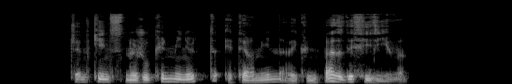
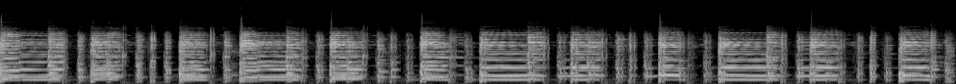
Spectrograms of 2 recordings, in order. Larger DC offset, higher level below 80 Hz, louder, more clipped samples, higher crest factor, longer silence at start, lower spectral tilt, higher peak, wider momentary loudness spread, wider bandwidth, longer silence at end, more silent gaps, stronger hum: neither; about the same, -62 dBFS vs -60 dBFS; second, -27 LUFS vs -18 LUFS; neither; about the same, 22 dB vs 18 dB; first, 0.7 s vs 0 s; about the same, -5 dB/octave vs -4.5 dB/octave; second, -6 dBFS vs -2 dBFS; about the same, 12 LU vs 10 LU; about the same, 11.5 kHz vs 11.5 kHz; first, 1.05 s vs 0 s; neither; neither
